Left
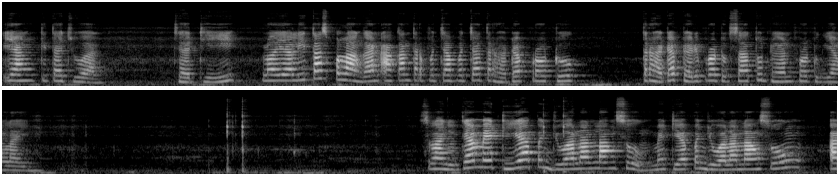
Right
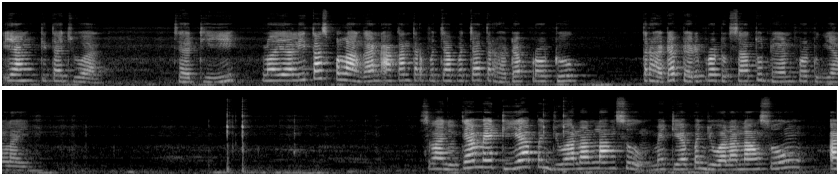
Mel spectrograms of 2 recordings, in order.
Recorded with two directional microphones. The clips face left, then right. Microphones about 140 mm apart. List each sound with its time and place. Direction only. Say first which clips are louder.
0.0 s a woman's voice: right 1 dB; 20° right (ahead or behind)
12.5 s a woman's voice: even; 20° right (ahead or behind)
